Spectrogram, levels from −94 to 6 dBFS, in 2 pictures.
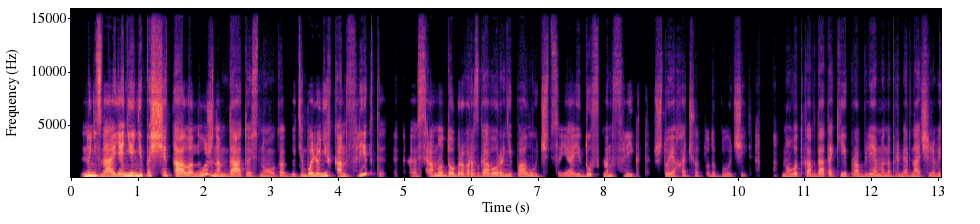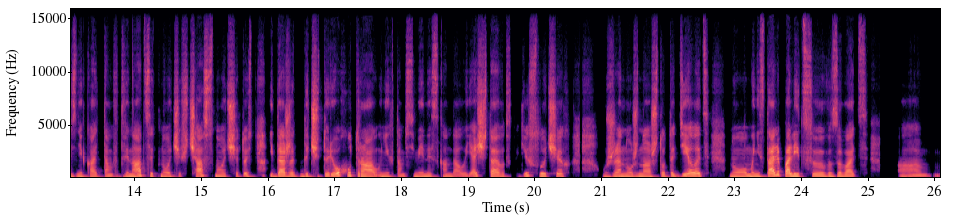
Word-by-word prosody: ну 230 +6 +9
не 260 -2 +10
знаю, 180 -4 +5
я 205 +1 +8
не 240 +2 +10
не 255 +4 +10
посчитала 255 -7 +6
нужным, 210 - +2
да, 190 -1 +5
то 180 -1 -7
есть 165 -1 -6
ну, 180 -2 -6
как 175 -3 -6
бы 170 +2 -8
тем 210 +6 -1
более 215 0 +6
у - - +4
них 240 +2 +3
конфликт, 280 - +1
э, 405 - -15
всё 160 +3 -6
равно 220 +6 +3
доброго 220 -3 +1
разговора 200 +5 0
не 210 -1 -2
получится. 200 -7 -5
Я 165 +2 -5
иду 185 - -2
в - - -13
конфликт- 195 -4 -9
что 210 - -7
я 200 - -1
хочу 165 0 -10
оттуда 170 0 -13
получить? 170 - -10 0.4
Но 175 +2 -7
вот 220 +2 -2
когда 210 0 -1
такие 205 +2 -5
проблемы, 185 +3 -5
например, 170 +1 -8
начали 170 0 -4
возникать 165 +1 -7
там 155 -1 -7
в 145 - -18
12:00 195 - -4
ночи, 165 -5 -4
в - - -6
1:00 245 +1 -1
ночи, 195 -4 -2
то 155 - -5
есть, 160 +1 -9 0.2
и - - -7
даже 180 +1 +1
до 165 +1 -7
4:00 170 +8 -1
утра 215 -6 -1
у - - -9
них 170 -1 -7
там 150 0 -10
семейные 160 -1 -6
скандалы, 155 -3 -9
я 230 - -4
считаю, 215 -7 0
вот 160 +1 -10
в 160 - -18
таких 190 +9 -7
случаях 205 -2 -4 0.5
уже 175 +1 -4
нужно 175 -1 -4
что-то 160 0 -5
делать. 225 +10 -1 0.3
Ну, 175 -1 -4
мы 165 +2 -1
не 165 - -2
стали 200 - +3
полицию 205 - 0
вызывать, 160 -1 -5 0.4
ам, 145 0 -9
180 Hz, 180 wpm, -19 LUFS, 165-210 Hz, 0.5 s, не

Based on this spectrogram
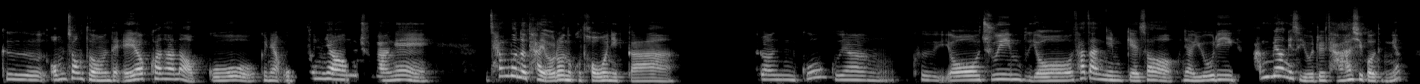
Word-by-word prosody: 그 220 -5 -2
엄청 250 +6 0
더운데 190 -4 +2
에어컨 245 +7 +3
하나 245 -1 +3
없고 175 +4 -2
그냥 180 -1 -3
오픈형 240 +4 +2
주방에 185 -5 -1 0.5
창문을 385 -5 +2
다 - - +4
열어놓고 190 +2 +3
더우니까. 160 -4 0 0.7
그러고 220 +9 -5
그냥 200 - -4 0.2
그 195 -4 -9
여주인 205 +5 +2
분 195 -4 -9
여사장님께서 185 - +1
그냥 190 -3 -1
요리 210 +2 0
1 340 - -2
명이서 360 - +1
요리를 165 +2 -1
다 180 - -3
하시거든요. 180 -6 0
195 Hz, 275 characters per minute, -24 LUFS, 180-230 Hz, 0.7 s, 다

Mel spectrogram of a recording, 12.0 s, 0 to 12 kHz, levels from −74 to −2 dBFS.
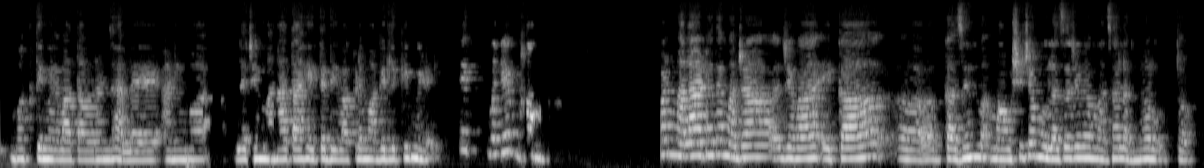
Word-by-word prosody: भक्तिमय 200 -1 +1
वातावरण 185 0 -2
झालंय 180 -2 -2
आणि 190 0 -1
मग 195 0 -1
आपल्या 195 -1 -7
जे - - +4
मनात 195 0 +1
आहे 200 0 +2
ते 205 - 0
देवाकडे 190 0 -1
मागितलं 195 0 +1
की 220 - +1
मिळेल. 195 +2 0 0.3
एक 375 - -10
म्हणजे 305 +3 -3
भावना. 265 - -1 1.1
पण 290 0 -3
मला 260 -1 +2
आठवतंय 275 +1 +1
माझ्या 240 -2 0
जेव्हा 215 0 +2
एका 210 +1 +2 0.4
अ, 205 - -3 0.4
कझिन 215 +3 +4
म 230 - 0
मावशीच्या 210 +6 0
मुलाचं 215 -3 +2
जेव्हा 225 0 +3
माझं 210 +1 -1
लग्न 190 -2 0
होतं 190 -2 -9
205 Hz, 160 wpm, -19 LUFS, 195-225 Hz, 1.1 s, जे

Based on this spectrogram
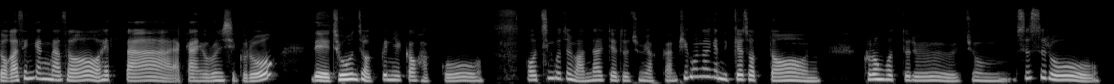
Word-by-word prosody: '너가 175 +1 +3
생각나서 205 -8 +2
했다.' 175 -6 +1
약간 165 -1 -3
요런 165 +3 0
식으로? 180 - +1 0.3
네 175 -3 +5
좋은 225 +7 +7
접근일 210 0 0
것 190 -1 -1
같고 165 +1 -4 0.4
어 210 - 0
친구들 270 +2 -2
만날 190 +1 0
때도 185 -3 -4
좀 185 +1 -7
약간 170 +2 -6
피곤하게 355 - -3
느껴졌던 190 - 0 0.4
그런 235 0 +4
것들을 180 -6 -2
좀 165 -2 -6
스스로 205 - +1
185 Hz, 280 characters per minute, -24 LUFS, 170-220 Hz, 0.4 s, 좋은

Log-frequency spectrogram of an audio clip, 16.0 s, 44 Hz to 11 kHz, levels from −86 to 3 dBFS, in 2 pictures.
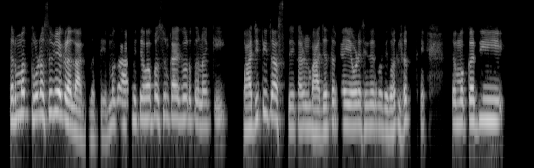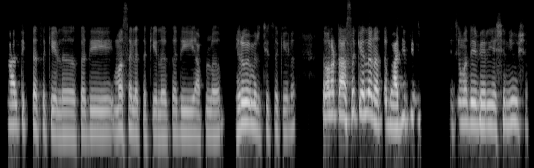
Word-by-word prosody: तर 215 - +3
मग 260 +3 +3
थोडंसं 245 +3 +2
वेगळं 245 -8 +7
लागलं 135 -3 -1
ते. 130 - -10
मग 195 +3 -5
आम्ही 190 +2 -2
तेव्हापासून 220 +1 -1
काय 225 -1 +1
करतो 205 -2 -3
ना, 185 0 -2
की 110 +2 -10 0.3
भाजी 170 +6 0
तीच 255 -2 -4
असते 225 -7 -1
कारण 170 +1 -3
भाज्या 155 +2 0
तर 195 - -1
काय 180 0 0
एवढ्या 180 0 +2
सीझनमध्ये 175 -2 -3
बदलत 175 +5 -1 0.2
नाही - - -7 0.4
तर 190 - -1
मग 195 +1 0
कधी 210 0 +3 0.7
लाल 180 0 +5
तिखटाचं 170 -3 -5
केलं, 140 -2 -3
कधी 145 0 -4
मसाल्याचं 145 -3 -3
केलं, 135 0 -4
कधी 140 0 -4
आपलं 135 +1 -5 0.3
हिरव्या 190 +4 +7
मिरचीचं 155 -3 -4
केलं. 145 +2 -9
तर 165 0 -11
मला - - +5
वाटतं 260 - +5
असं 270 - 0
केलं 255 0 +6
ना, 195 - +6
तर - - +1
भाजीतही 210 +6 +2
त्याच्यामध्ये 190 -2 -2
व्हेरिएशन 180 0 +1
येऊ 200 +1 +2
शकतं. 190 0 -11
180 Hz, 185 wpm, -25 LUFS, 150-210 Hz, 0.7 s, वेगळं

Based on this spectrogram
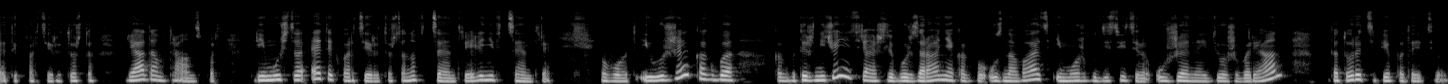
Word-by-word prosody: этой - - -5
квартиры 155 -1 -7
то, 170 - -2
что 170 0 -7 0.3
рядом 200 0 +2
транспорт, 165 -5 -5 0.3
преимущества 205 +1 +3
этой 260 -5 +1
квартиры 170 -6 -2
то, 165 - -7
что 170 +1 -4
она 185 +4 +2
в 200 - -22
центре 150 -1 0
или 195 +4 +3
не 205 - +3
в 200 - -20
центре. 145 -7 -3 0.5
Вот, 150 -2 0
и - - +2
уже 200 - +4
как 240 -4 0
бы, 200 -2 +4 0.4
как 170 -1 -2
бы 170 - -2
ты 195 - +6
же 185 - +1
ничего 195 - +4
не 355 - +3
теряешь, 180 - 0
если 170 0 -1
будешь 160 -1 +2
заранее 185 +4 +3
как 160 -3 -5
бы 150 - -2
узнавать, 170 +8 0
и, 170 - 0
может 165 +1 +1
быть, 165 -2 -3
действительно 160 -1 -3
уже 165 0 +2
найдешь 150 0 -3
вариант, 165 - 0 0.4
который 195 +4 +3
тебе 175 -5 -2
подойдет. 160 +3 -5
170 Hz, 190 wpm, -23 LUFS, 155-200 Hz, 0.5 s, ты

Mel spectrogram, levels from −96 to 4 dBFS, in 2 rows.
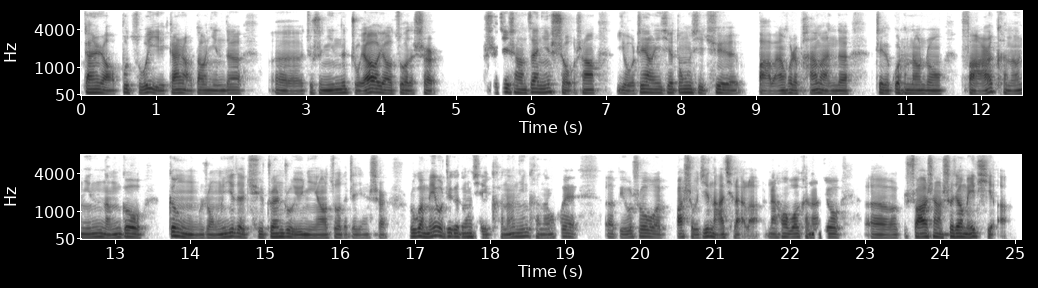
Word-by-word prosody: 干 120 -1 +5
扰， 95 -4 +2
不 95 +7 -3
足 110 0 -1
以 105 -7 +1
干 110 +4 +2
扰 95 -4 -1
到 100 +1 -1
您 95 -1 0
的 100 0 -2 0.4
呃， 90 -3 -3
就 100 +2 -8
是 95 - -5
您 100 +3 +4
的 115 - +3
主 105 -5 -3
要 130 +6 +7
要 105 -4 +3
做 95 +1 0
的 90 - -3
事 - - -5
儿。 - - -1 0.6
实 - - -12
际 140 - -1
上 120 -4 +1
在 130 +5 +2
您 125 +2 +2
手 140 -9 -2
上， 110 -1 +2 0.2
有 95 -4 -3
这 95 +7 0
样 115 -2 +3
一 110 - -1
些 115 +2 0
东 120 +2 +2
西 110 -2 -2
去 105 -1 -1 0.2
把 90 -1 -1
玩， 90 +2 0
或 105 - +1
者 95 - +1
盘 100 +2 -1
玩 95 -4 +1
的 95 0 +1 0.3
这 110 - +1
个 95 - 0
过 110 +4 +2
程 105 0 +1
当 100 0 +2
中， 95 -1 +1 0.2
反 95 - 0
而 90 +7 +2
可 115 -8 -5
能 95 +3 0
您 110 +3 +2
能 100 +1 +1
够， 105 -3 +4 0.3
更 110 -11 +3
容 95 +1 -1
易 125 +4 +2
地 115 -4 +2
去 100 +2 -4
专 115 +4 +3
注 115 -4 +1
于 95 0 +1
您 95 -1 +1
要 90 0 -1
做 95 +1 -4
的 95 - -8
这 95 - -9
件 95 0 -9
事 95 - -11
儿。 95 - -8 0.3
如 120 - +1
果 135 - +4
没 115 +2 +2
有 150 -1 +3
这 125 0 -1
个 120 - +1
东 115 +1 0
西， 105 -4 -6
可 95 - -13
能 105 +5 -1
您 125 +2 -2
可 125 -3 -8
能 95 +2 -5
会 115 -1 -5 0.3
呃， 110 - -7
比 - - -11
如 105 +2 -3
说 120 +1 0
我 100 -2 -4
把 110 - +2
手 105 -4 -4
机 120 +7 +1
拿 100 -7 +1
起 95 - -4
来 - - -2
了， - - -8
然 105 - -3
后 110 +3 0
我 110 0 +2
可 110 - -7
能 - - +1
就， 110 -2 +1 0.3
呃， 95 -1 -2
刷 115 -1 +5
上 115 -2 +1
社 120 +6 +1
交 115 0 +7
媒 110 +2 +3
体 120 -1 -4
了。 - - -10
105 Hz, 270 characters per minute, -22 LUFS, 95-115 Hz, 0.6 s, 要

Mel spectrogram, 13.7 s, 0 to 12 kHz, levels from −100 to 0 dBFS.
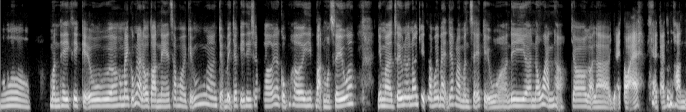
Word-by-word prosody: Ồ, 190 -2 -1 0.4
mình 190 -1 0
thì 200 0 +3
thì, 205 - +4
kiểu, 195 +1 +3
ờ, 200 0 +3
hôm 220 +1 -2
nay 225 0 +1
cũng 210 -1 -1
là 275 - +1
đầu 190 +1 +1
tuần 185 -2 0
nè, 180 0 -3
xong 205 +1 -6
rồi, 190 -3 -3
kiểu, 205 +5 -3 0.2
ơ, 225 -3 -2
chuẩn 175 - -4
bị - - +3
cho 205 - -1
kỳ 185 - +1
thi 195 0 0
sắp 225 +3 -8
tới 190 +2 -2
là 245 - -2
cũng 175 +6 -3
hơi 205 -3 +1
bận 185 -2 +1
một 170 - -2
xíu 195 +6 +6
á. 260 - +1 0.5
Nhưng 195 +1 +1
mà 190 -2 +2
xíu 210 +5 +5
nữa 230 0 +3
nói 245 +2 +1
chuyện - - +2
xong 200 -1 0
với 215 +1 +2
bạn 215 -2 -1
chắc 235 0 -3
là 210 - 0
mình 175 -2 -2
sẽ, 180 +4 -2
kiểu, 165 -5 0
ờ, 175 - -4
đi, 195 +2 +3
ơ, 190 -1 +1
nấu 190 +5 +1
ăn 200 -6 +1
hả, 205 -1 -4 0.2
cho, 185 -1 -1
gọi 160 -2 -1
là, 165 0 -1
giải - - -3
tỏa, - - +4 0.3
giải - - 0
tỏa - - -1
tinh 225 +2 +3
thần. 160 0 +2
195 Hz, 260 wpm, -18 LUFS, 185-210 Hz, 0.5 s, xíu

